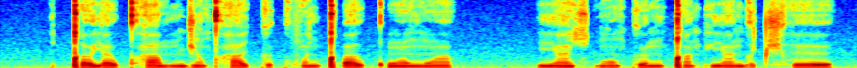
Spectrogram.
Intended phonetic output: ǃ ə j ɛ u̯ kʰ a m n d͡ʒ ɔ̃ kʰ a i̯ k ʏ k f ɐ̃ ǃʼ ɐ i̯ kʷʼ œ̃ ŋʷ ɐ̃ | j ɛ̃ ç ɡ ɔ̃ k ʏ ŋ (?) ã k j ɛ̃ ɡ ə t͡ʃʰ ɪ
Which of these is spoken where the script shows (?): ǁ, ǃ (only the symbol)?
ǃ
